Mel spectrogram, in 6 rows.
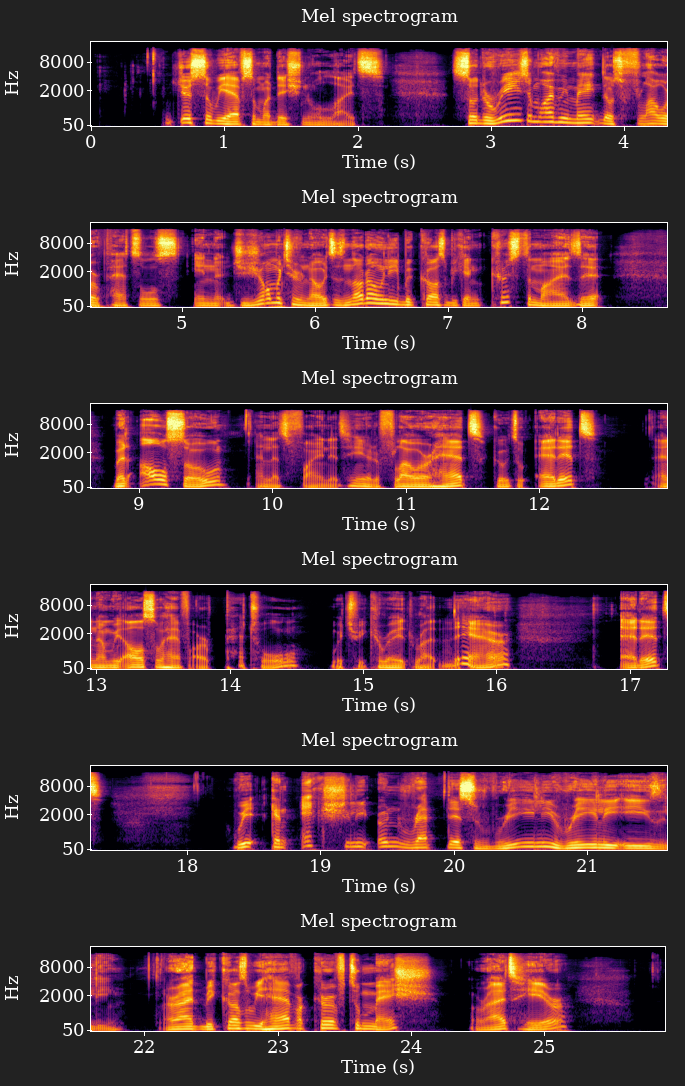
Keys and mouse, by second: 0.2-0.7 middle drag, 1.0 middle click, 1.7 ctrl+s, 1.8 shift+middle drag, 2.2 middle click, 3.0 click, 3.2 shift+middle drag, 6.6 middle click, 8.3 click, 8.6 right click, 10.3 click, 10.8-12.0 right drag, 13.3-14.7 middle drag, 15.7 click, 16.1 right click, 17.8 click, 20.5 middle click, 21.5 middle click, 22.7-24.5 middle drag, 25.1-25.9 drag.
